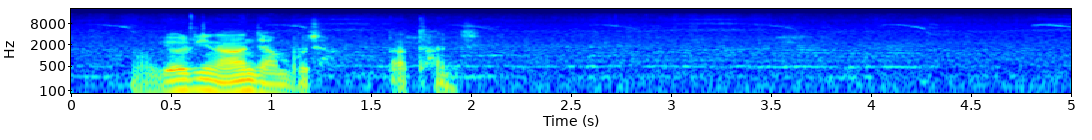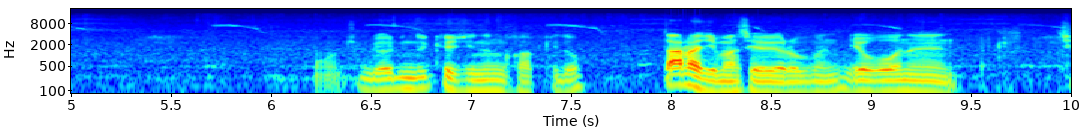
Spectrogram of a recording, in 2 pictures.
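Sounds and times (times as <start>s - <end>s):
faint bees buzzing: 0.0s - 10.0s.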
